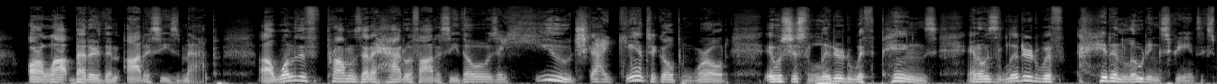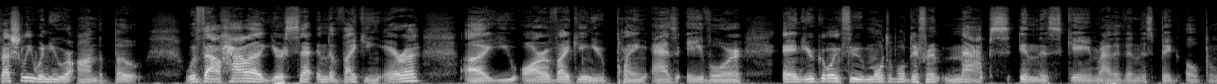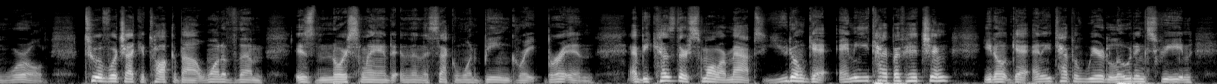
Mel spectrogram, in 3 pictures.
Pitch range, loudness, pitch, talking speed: 105-130 Hz, -17 LUFS, 115 Hz, 200 wpm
